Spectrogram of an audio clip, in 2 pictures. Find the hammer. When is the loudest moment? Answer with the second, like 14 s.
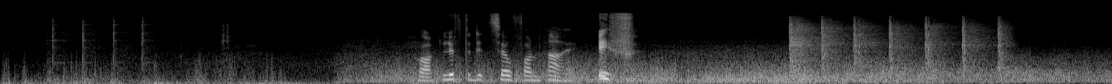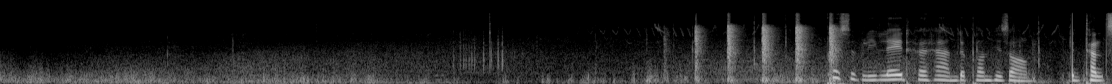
19 s.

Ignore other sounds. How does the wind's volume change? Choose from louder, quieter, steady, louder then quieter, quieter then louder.
louder then quieter.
